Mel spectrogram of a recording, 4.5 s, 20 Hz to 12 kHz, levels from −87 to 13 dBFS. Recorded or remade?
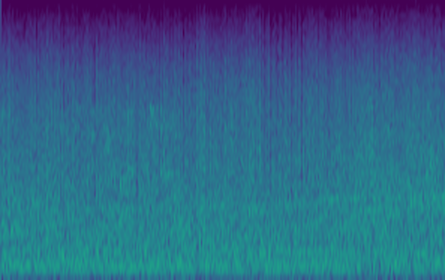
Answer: recorded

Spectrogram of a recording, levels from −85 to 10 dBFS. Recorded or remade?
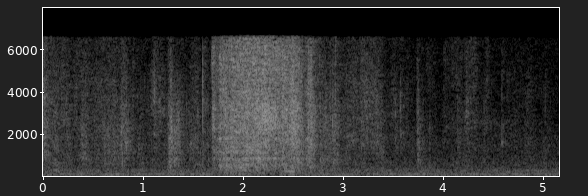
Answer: recorded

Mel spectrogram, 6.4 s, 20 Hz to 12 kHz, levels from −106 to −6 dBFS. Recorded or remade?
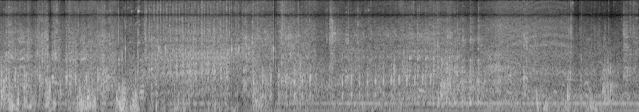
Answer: recorded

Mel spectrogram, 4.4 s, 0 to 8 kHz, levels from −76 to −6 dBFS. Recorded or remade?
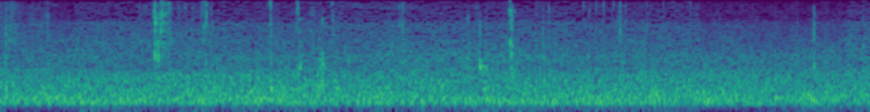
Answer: recorded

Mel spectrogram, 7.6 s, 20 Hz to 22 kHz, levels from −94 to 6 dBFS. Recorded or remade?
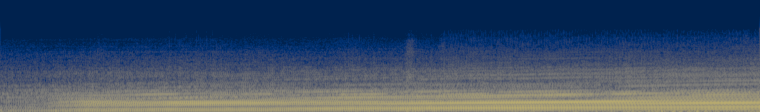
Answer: recorded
